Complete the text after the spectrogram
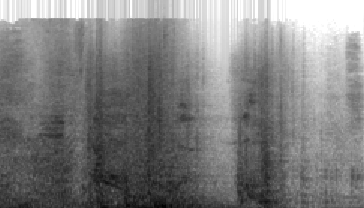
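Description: Heavy blows and scuffling thud loudly in a fight.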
